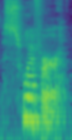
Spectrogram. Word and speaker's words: Swiffer: cloths that you sweep your floor with it's Swiffer there is nor has there ever been a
